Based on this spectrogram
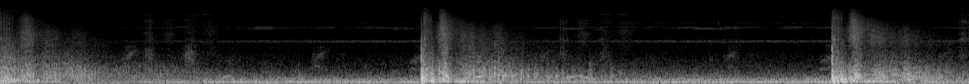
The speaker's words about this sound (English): The late Senator Edward Kennedy was honored earlier this evening with a three-volley salute fired by a rifle squad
